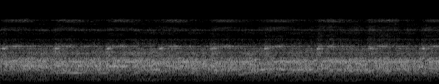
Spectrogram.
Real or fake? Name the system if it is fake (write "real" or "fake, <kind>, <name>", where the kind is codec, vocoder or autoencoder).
fake, autoencoder, DAC-VAE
